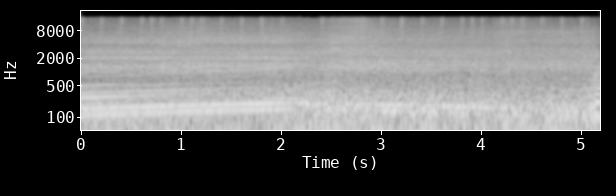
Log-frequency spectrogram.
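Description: Kawasaki A2-class roadster motorcycle accelerating hard, a loud close engine note climbing steadily in pitch through the first couple of seconds, then settling into a dense, rough drone blended with wind rush.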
